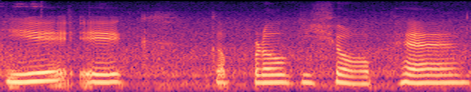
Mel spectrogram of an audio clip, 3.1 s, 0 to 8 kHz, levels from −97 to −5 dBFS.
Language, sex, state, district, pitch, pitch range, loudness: Hindi, female, Punjab, Pathankot, 215 Hz, 210-225 Hz, -14 LUFS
